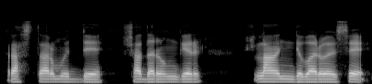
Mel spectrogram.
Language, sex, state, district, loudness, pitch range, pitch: Bengali, male, Assam, Hailakandi, -20 LUFS, 125-130 Hz, 125 Hz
